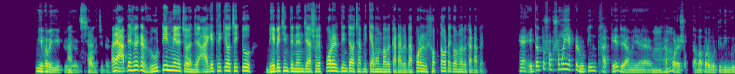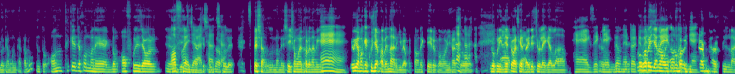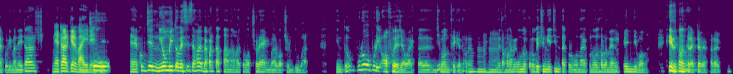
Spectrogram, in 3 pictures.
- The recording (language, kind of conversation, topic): Bengali, podcast, কাজ থেকে সত্যিই ‘অফ’ হতে তোমার কি কোনো নির্দিষ্ট রীতি আছে?
- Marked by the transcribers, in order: in English: "স্পেশাল"; in English: "বেসিসে"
